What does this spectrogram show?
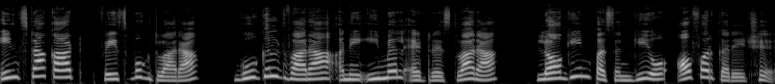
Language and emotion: Gujarati, neutral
